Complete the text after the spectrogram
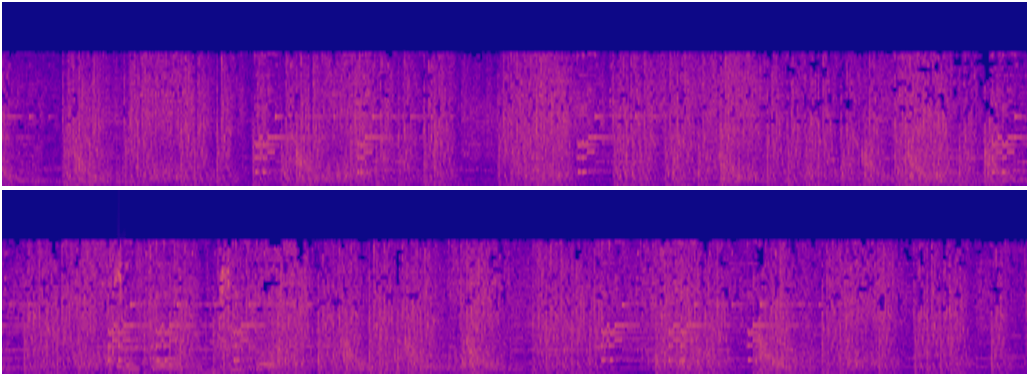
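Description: Game music plays steadily throughout.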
